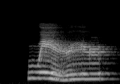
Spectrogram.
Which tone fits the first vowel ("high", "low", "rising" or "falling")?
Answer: falling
